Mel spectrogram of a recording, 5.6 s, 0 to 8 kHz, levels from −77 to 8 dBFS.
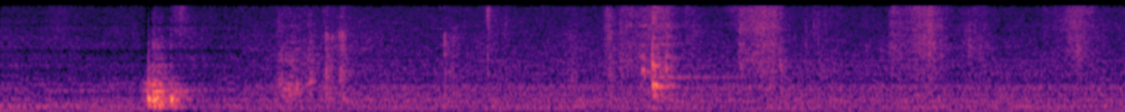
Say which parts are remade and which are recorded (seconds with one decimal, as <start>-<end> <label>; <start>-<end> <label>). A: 0.0-1.2 remade; 1.2-5.6 recorded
